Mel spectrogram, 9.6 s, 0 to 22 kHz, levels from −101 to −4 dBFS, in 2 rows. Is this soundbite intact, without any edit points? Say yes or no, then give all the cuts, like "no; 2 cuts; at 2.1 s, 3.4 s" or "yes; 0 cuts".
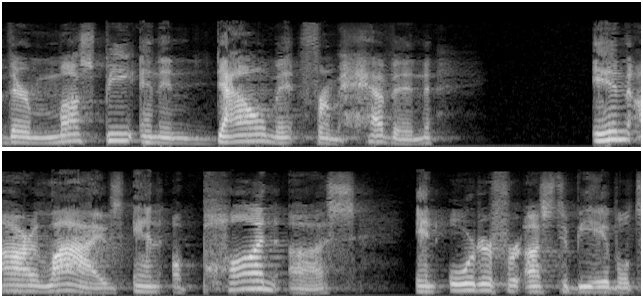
yes; 0 cuts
